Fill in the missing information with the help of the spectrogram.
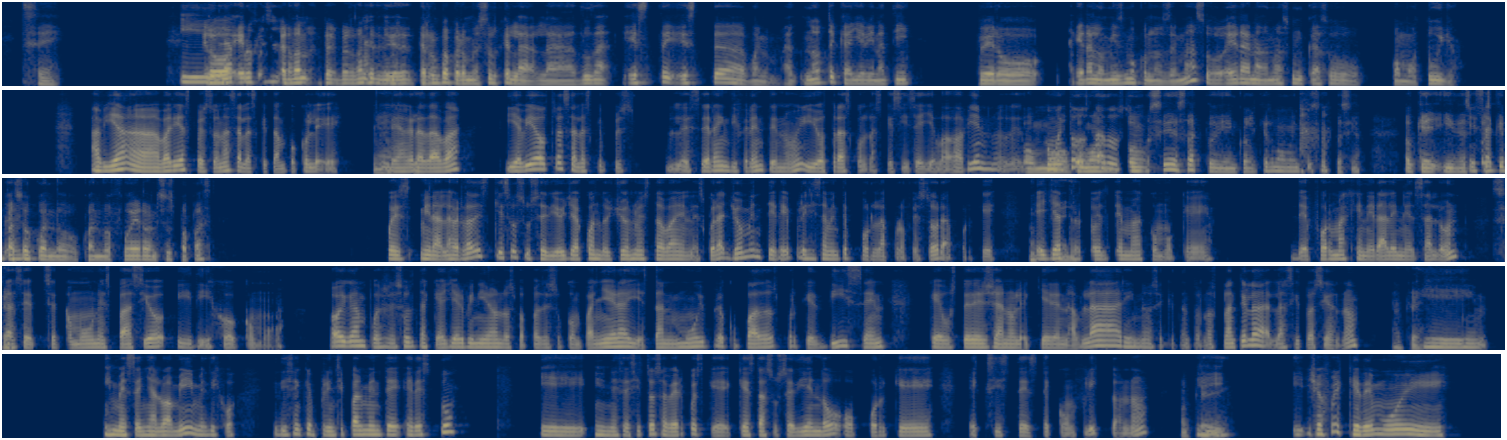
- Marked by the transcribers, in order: other noise; chuckle; giggle
- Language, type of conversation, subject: Spanish, podcast, ¿Cuál fue un momento que cambió tu vida por completo?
